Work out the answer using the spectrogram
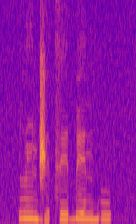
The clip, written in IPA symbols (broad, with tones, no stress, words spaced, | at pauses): lĩ˦d͡ʒɪ˨t͡se˦ ɓeː˦nbuː˦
